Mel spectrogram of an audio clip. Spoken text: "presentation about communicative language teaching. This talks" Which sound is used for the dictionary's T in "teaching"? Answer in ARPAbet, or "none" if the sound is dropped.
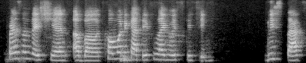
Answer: T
